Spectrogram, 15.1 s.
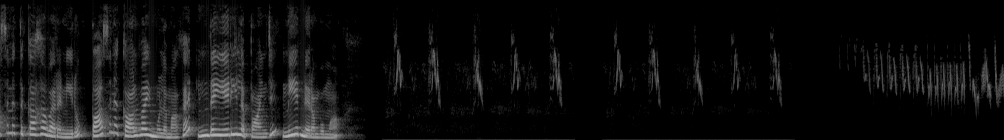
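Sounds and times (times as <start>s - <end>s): bird chattering trill: 5.8s - 8.5s.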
